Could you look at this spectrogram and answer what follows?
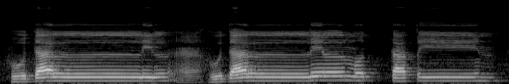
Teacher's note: ada fathah tanwin bertemu dengan lam, maka dia akan masuk kepada huruf lam dan tidak berdengung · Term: idgham bila gunnah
